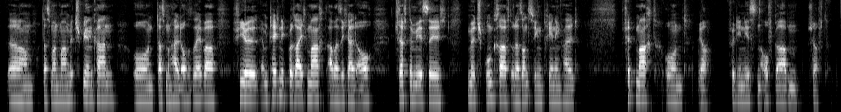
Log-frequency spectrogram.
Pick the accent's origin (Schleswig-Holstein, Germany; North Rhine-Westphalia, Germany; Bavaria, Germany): Schleswig-Holstein, Germany; Reinfeld area; born or raised there; moved away as an adult; now in Hamburg, Germany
